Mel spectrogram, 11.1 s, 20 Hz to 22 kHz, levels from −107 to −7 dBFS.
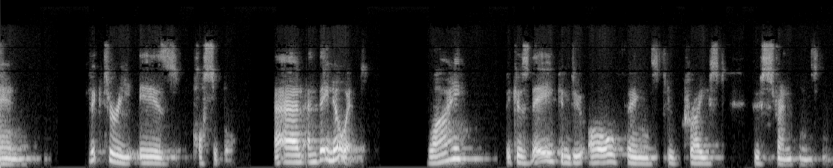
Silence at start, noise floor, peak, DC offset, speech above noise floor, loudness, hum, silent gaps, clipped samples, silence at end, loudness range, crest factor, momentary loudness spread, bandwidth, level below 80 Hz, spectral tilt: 0 s; under -90 dBFS; -8 dBFS; under 0.1%; over 65 dB; -25 LUFS; none; none; under 0.1%; 0.1 s; 4 LU; 18 dB; 17 LU; 8 kHz; -78 dBFS; -6 dB/octave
